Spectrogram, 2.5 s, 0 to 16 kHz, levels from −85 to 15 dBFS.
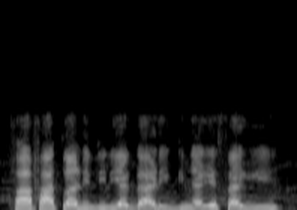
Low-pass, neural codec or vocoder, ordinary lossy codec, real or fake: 7.2 kHz; codec, 16 kHz, 4 kbps, FunCodec, trained on Chinese and English, 50 frames a second; Opus, 64 kbps; fake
